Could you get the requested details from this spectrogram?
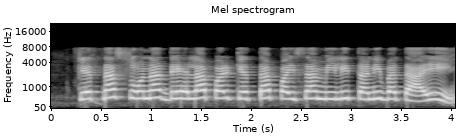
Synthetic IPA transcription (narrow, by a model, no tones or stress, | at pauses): ket̪nasonad̪eɦlapəɾket̪̚napəjsamilit̪ənibət̪ai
